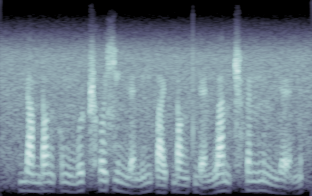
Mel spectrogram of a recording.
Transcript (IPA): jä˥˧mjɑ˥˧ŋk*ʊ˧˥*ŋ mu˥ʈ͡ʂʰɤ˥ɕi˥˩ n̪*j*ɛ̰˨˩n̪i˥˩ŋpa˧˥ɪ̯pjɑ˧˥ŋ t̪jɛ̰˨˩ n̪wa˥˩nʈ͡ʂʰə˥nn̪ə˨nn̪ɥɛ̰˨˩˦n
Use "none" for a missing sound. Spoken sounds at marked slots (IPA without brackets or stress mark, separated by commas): ʊ˥˩, ɥ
